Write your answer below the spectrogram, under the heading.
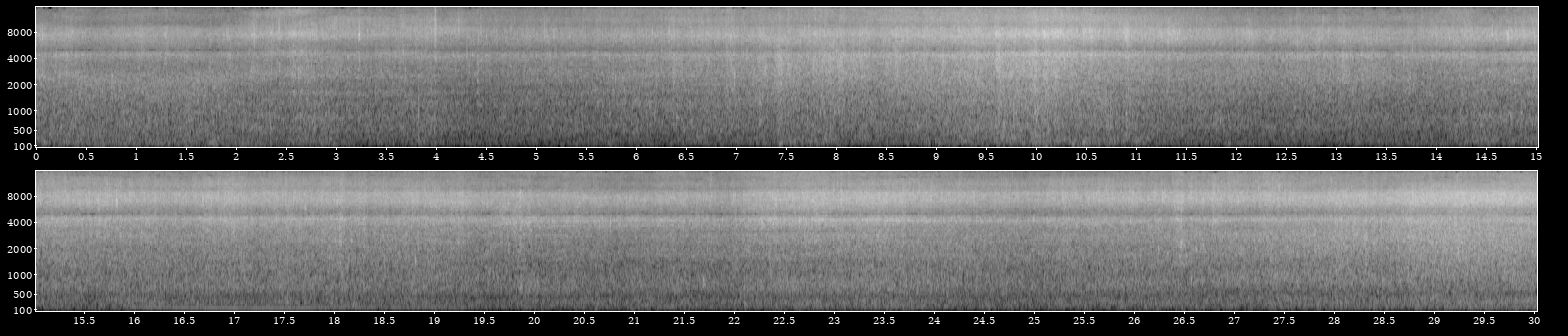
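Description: Small bay waves breaking and washing against the shore, a steady rush of water that swells louder about ten seconds in and again near the end.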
